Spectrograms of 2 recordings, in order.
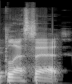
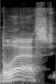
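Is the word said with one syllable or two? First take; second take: two; one. First: The word has two syllables; the e is pronounced. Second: The word has one syllable; the final e is silent. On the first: "you pronounce the E where normally you wouldn't" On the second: "Instead of saying blessed"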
